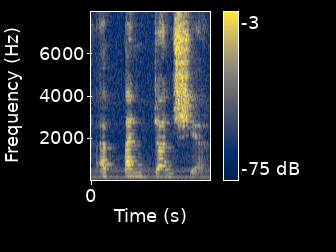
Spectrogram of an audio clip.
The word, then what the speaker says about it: Abundantia: Now, you pronounce her name Abundantia. Abundantia.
